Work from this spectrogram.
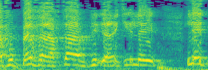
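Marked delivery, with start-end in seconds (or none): none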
